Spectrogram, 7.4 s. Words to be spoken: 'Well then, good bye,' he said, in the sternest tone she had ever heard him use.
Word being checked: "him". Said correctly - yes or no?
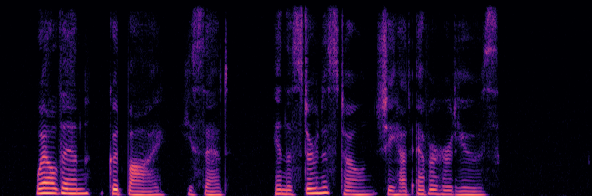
no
